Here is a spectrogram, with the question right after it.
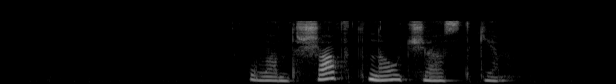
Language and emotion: Russian, neutral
